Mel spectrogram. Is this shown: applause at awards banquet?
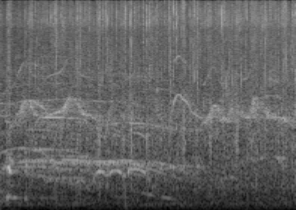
yes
